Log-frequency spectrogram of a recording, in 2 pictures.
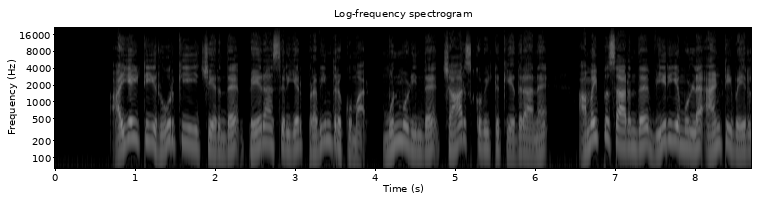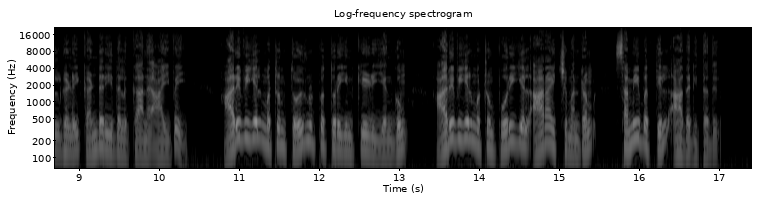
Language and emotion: Tamil, neutral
